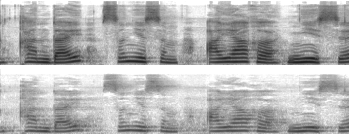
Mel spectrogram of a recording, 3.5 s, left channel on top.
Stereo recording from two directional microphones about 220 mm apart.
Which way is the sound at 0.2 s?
45° left (ahead or behind).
